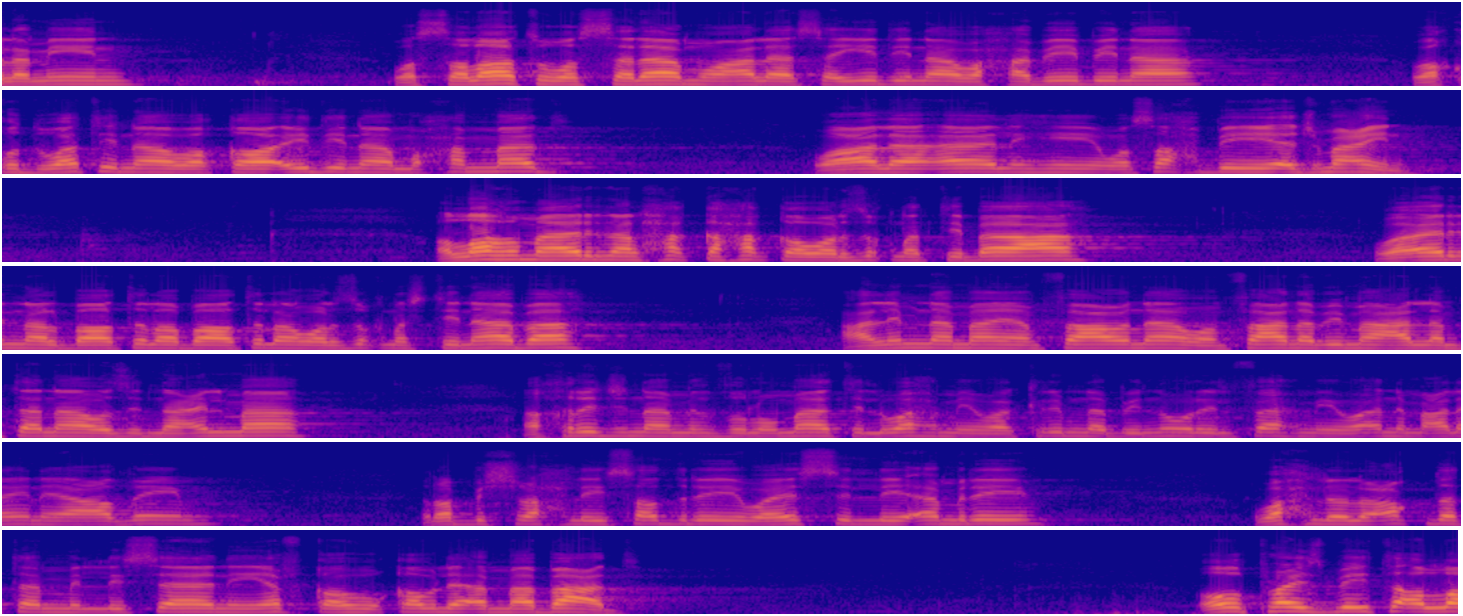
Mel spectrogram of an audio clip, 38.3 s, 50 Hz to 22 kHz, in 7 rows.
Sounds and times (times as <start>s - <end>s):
Speech: 0.0s - 0.6s, 1.5s - 4.6s, 5.3s - 7.6s, 8.5s - 10.8s, 12.6s - 15.1s, 16.1s - 18.6s, 19.6s - 23.1s, 23.9s - 28.2s, 29.0s - 31.3s, 32.1s - 35.2s, 37.3s - 38.2s.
